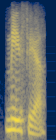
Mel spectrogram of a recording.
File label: "Mafia", Indian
